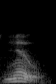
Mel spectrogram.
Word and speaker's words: gnu: an African language and the correct pronunciation has a click sound in it when the European colonists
